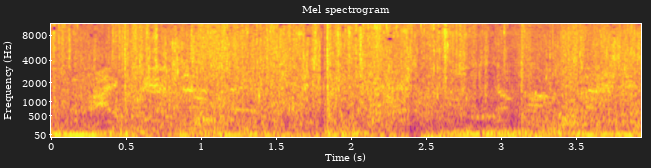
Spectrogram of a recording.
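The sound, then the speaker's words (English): A grenade explosion and gunfire in a video game, with cultists shooting near a giant mire lurk, form a loud, continuous wall of booming blasts and rapid shots with no quiet gaps. “Ah, there's a grenade. Listen, I'm here also. You can't blow me up. That's no good. Ouch. Cultists. The cultists are shooting at it too.”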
